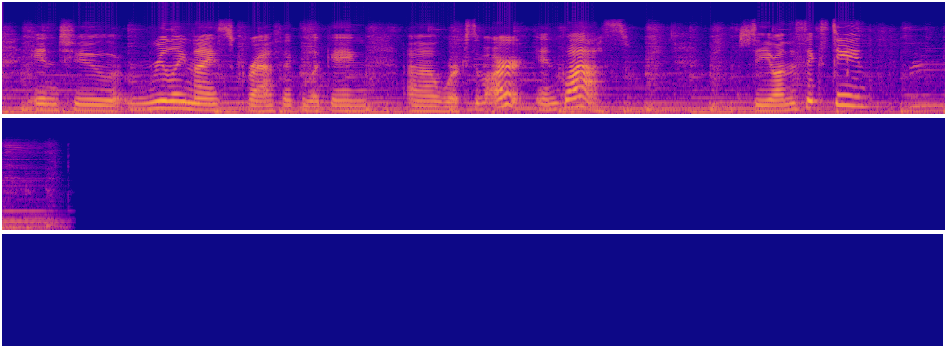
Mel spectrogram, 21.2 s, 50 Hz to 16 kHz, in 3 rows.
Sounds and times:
Music: 0:00.0 - 0:07.7
Speech: 0:00.2 - 0:04.7, 0:05.6 - 0:06.6.

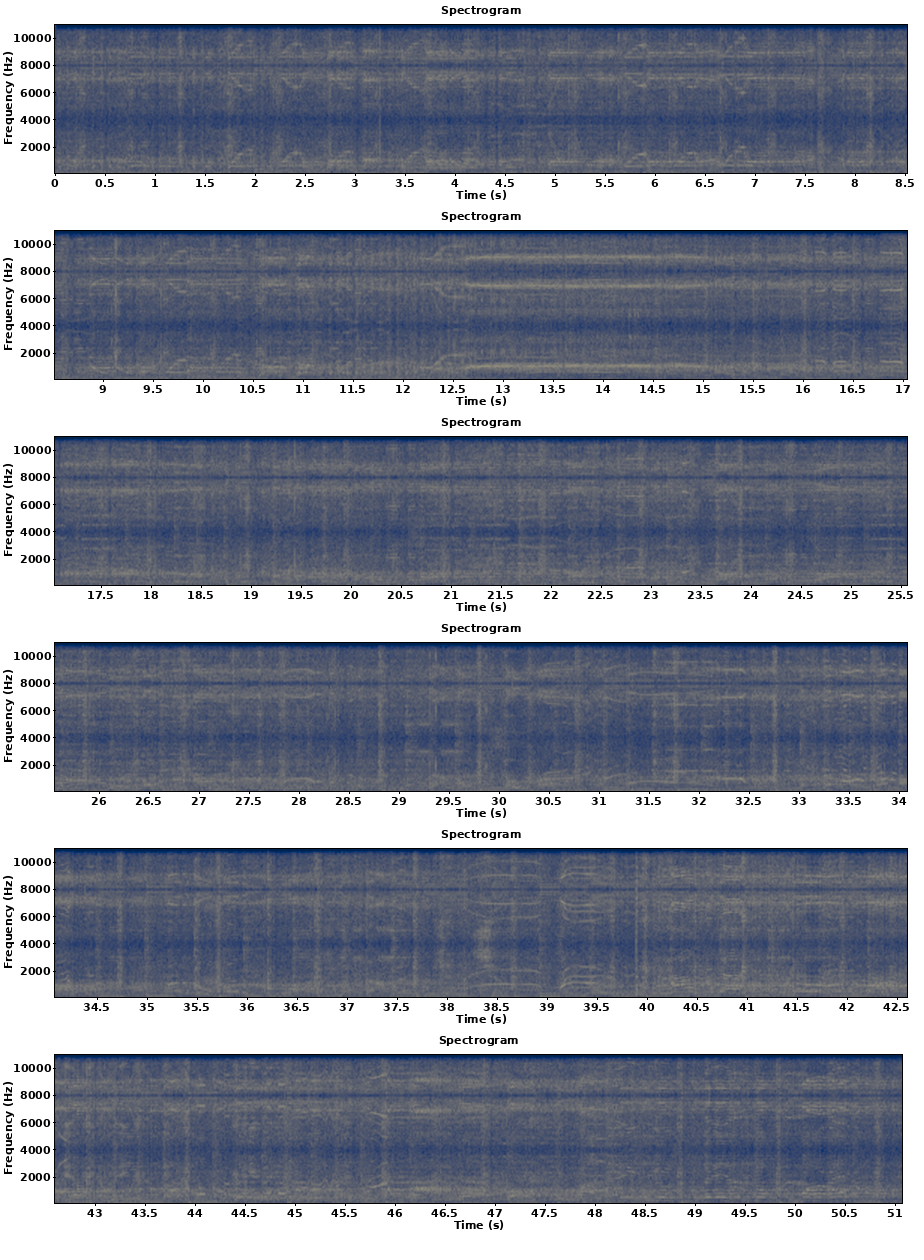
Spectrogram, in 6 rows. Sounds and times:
Music: 0:00.0 - 0:51.0.

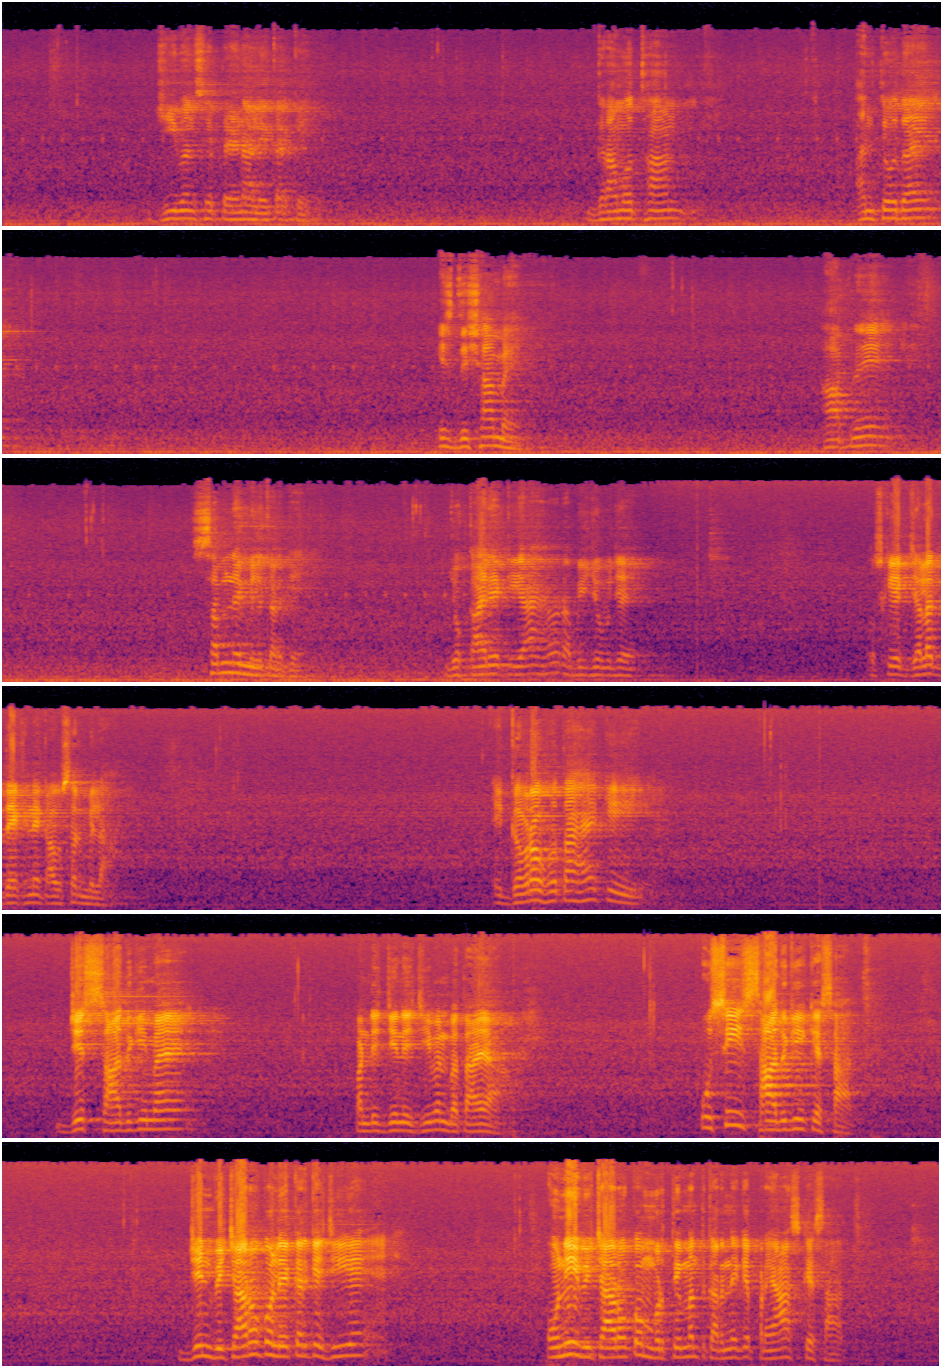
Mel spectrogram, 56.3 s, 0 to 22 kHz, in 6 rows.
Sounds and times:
Narration, monologue: 0:00.0 - 0:56.3
Male speech, man speaking: 0:01.6 - 0:03.3, 0:05.9 - 0:07.0, 0:08.6 - 0:09.6, 0:13.8 - 0:14.8, 0:17.6 - 0:18.6, 0:20.7 - 0:21.9, 0:23.2 - 0:25.3, 0:27.5 - 0:29.4, 0:33.1 - 0:34.8, 0:38.2 - 0:39.7, 0:41.1 - 0:43.0, 0:44.6 - 0:46.3, 0:48.8 - 0:51.0, 0:52.4 - 0:55.5.

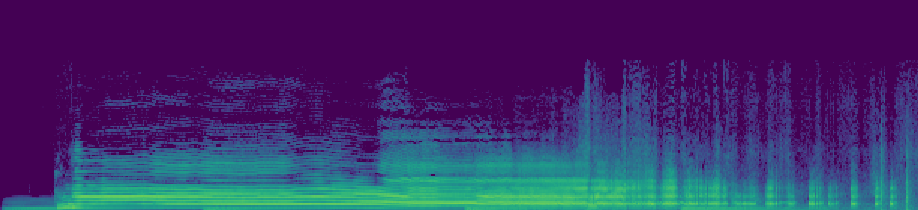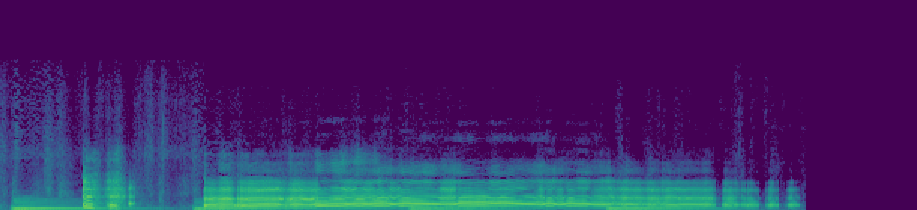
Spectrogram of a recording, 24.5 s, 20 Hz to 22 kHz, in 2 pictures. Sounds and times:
Music: 0:00.0 - 0:23.0.

